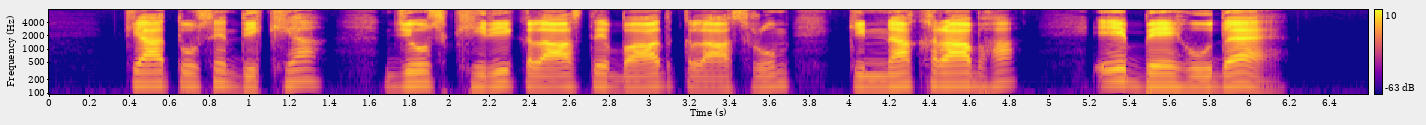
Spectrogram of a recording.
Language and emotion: Dogri, disgusted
